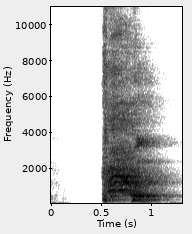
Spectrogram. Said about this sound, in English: Sorry, I'm coughing.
